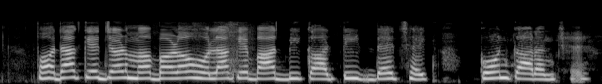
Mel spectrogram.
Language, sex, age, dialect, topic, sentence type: Maithili, female, 36-40, Angika, agriculture, question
